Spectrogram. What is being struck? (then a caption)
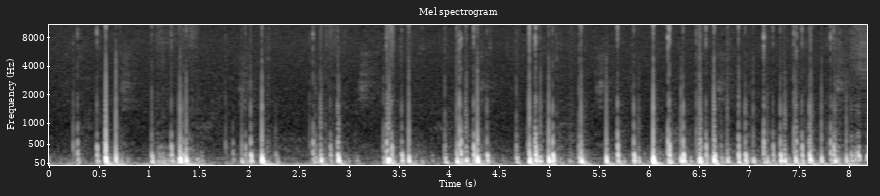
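Padded leather seat. Long nails rapidly tap and scratch on a brown leather padded sofa seat. The result is a quick, uneven stream of soft, dull, low thuds with scratchy rustles between them. Each tap dies away almost at once.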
